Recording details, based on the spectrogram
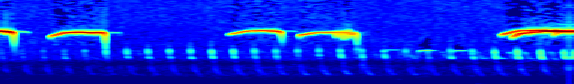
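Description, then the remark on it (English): Cedar waxwing song: very high, thin, drawn-out hissing whistles repeating at a steady pace, with faint rapid ticking trills between them, clear and alone with no voices. “Often, the best way to know they're around is by their song.”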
